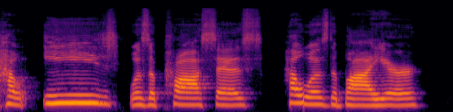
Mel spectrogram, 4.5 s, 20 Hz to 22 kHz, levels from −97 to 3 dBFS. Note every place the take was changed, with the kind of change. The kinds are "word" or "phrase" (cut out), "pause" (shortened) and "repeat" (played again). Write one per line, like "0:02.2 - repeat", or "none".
0:01.2 - pause
0:03.0 - word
